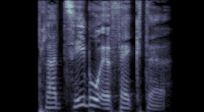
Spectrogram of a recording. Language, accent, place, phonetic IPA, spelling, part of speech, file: German, Germany, Berlin, [plaˈt͡seːboʔɛˌfɛktə], Placeboeffekte, noun, De-Placeboeffekte.ogg
- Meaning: nominative/accusative/genitive plural of Placeboeffekt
